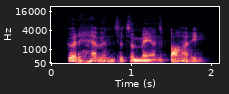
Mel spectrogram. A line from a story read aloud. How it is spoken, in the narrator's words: he cried excitedly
